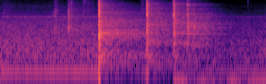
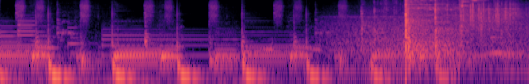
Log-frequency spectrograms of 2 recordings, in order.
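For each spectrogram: First: tempered glass intact after ball drop. Second: ordinary glass pane shattered by a dropped ball.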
